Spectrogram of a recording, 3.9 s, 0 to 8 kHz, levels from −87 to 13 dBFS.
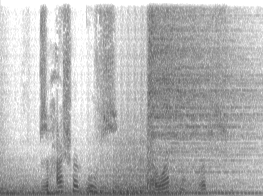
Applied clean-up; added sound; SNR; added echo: none; Drum; -3 dB; none.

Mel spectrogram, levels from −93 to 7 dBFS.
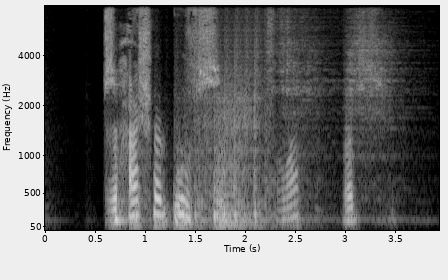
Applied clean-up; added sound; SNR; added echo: neural mask model RNNoise.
